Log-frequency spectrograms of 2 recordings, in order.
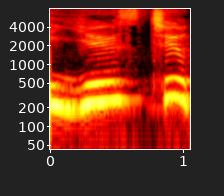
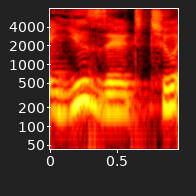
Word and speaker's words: used to: Olha esse used to que a gente viu recentemente aqui em outras aulas, então nada de pronunciar essa letra E, não é used to, é used to, ok?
